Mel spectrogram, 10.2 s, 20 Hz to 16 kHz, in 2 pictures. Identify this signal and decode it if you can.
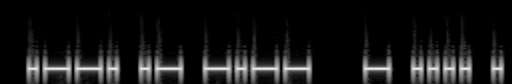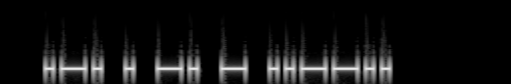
Morse code, heard as a keyed tone, about 15 wpm, 700 Hz. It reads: PAY THE RENT?
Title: Sentences from Top 1000 Words - Review Part 5 - 15wpm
